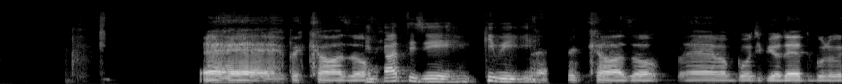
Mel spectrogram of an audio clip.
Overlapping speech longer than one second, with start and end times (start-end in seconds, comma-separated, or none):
none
